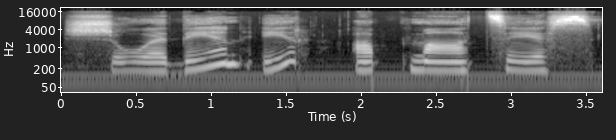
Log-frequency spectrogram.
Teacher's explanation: the rhythm is yes, no, no, yes, no, no.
